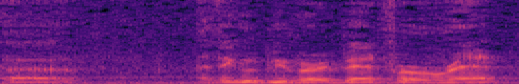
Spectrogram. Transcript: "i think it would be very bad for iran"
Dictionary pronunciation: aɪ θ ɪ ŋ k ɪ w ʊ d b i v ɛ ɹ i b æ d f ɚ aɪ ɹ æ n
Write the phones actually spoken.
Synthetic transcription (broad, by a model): aɪ θ ɪ ŋ k ɪ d b i v ɛ ɹ i b æ d f ɚ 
